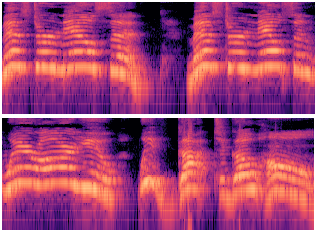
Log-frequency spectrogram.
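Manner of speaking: shrill, very high, long drawn-out, top-of-the-lungs shriek. She calls out for a missing companion, shrieking at the top of her lungs. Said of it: "she was shrieking at the top of her lungs".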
